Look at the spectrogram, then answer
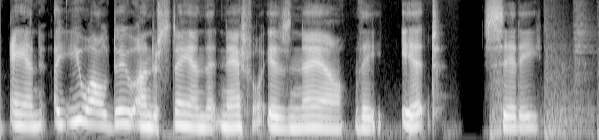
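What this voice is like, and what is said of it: Exaggerated Southern US accent. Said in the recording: “I'm going to put on my most Southern accent now. I promise. ... I thought that was pretty Southern”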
